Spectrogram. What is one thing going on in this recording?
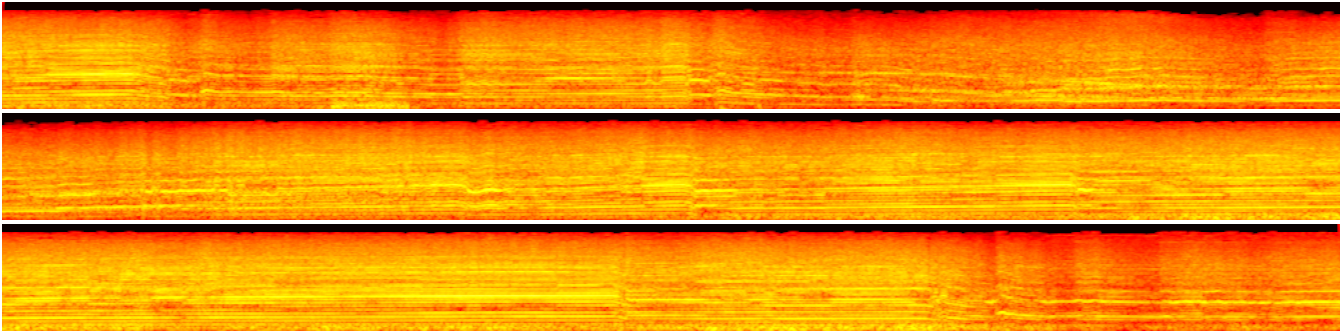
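A racing car engine screams, dropping in pitch as it slows for a bend and rising again through quick gear shifts.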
